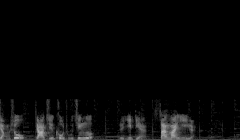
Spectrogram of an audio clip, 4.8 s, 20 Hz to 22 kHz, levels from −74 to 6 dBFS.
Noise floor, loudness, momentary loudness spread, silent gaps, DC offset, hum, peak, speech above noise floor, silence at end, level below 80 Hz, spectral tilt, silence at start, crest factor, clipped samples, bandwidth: -52 dBFS; -28 LUFS; 16 LU; none; under 0.1%; none; -8 dBFS; 22 dB; 0.05 s; -52 dBFS; -1 dB/octave; 0 s; 22 dB; under 0.1%; 6.8 kHz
